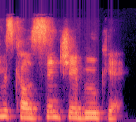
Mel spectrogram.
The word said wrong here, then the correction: buchi: Buchi. Yep. – Cinque. And buchi. So let's see, how to pronounce buchi.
